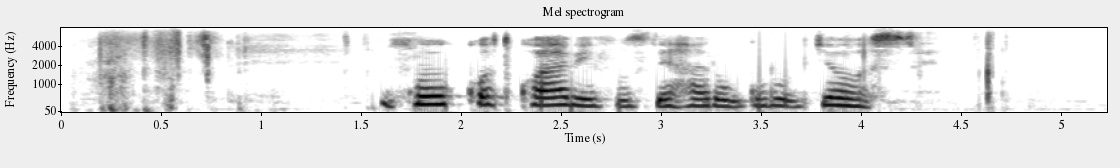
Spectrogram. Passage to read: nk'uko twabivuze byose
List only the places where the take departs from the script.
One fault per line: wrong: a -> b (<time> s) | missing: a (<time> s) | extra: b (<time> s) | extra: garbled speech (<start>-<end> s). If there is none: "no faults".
extra: haruguru (3.1 s)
